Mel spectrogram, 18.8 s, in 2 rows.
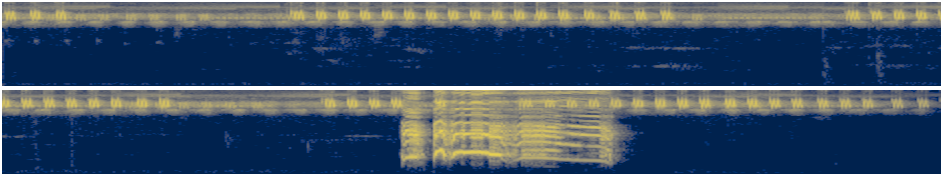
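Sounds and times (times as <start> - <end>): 
pulsed cricket chirping: 0.0 - 18.7
rooster crowing: 13.4 - 15.6.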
